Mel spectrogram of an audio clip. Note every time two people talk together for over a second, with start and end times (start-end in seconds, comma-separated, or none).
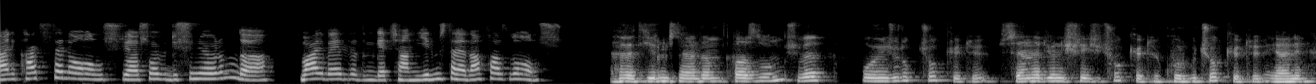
none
